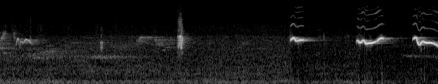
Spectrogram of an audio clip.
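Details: Ngũ sắc bird song played as a trapping lure: soft faint warbles, then three loud clear whistled notes in quick succession, each slurring downward and then up, with a quiet background.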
